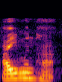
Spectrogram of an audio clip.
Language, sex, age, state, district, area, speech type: Bodo, female, 45-60, Assam, Kokrajhar, urban, spontaneous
